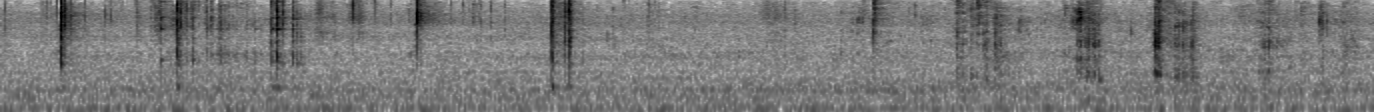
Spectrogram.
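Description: Dried apple slices are bitten and chewed close up, with a series of sharp, irregular crunches over a low background rumble and no talking.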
